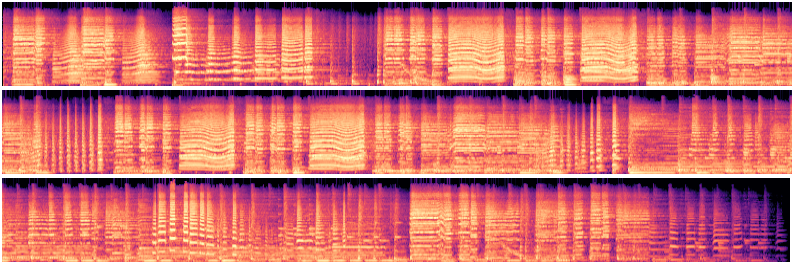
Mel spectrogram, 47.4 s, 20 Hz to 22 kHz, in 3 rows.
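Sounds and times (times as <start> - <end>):
slide trombone: 0.0 - 47.3.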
